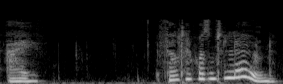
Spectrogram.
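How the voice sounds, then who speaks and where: An actress playing a sharp-tongued married woman, frightened and defensively rationalising, with a husky voice in a dramatic audio-play delivery. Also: mid-range voice, big pitch swings, slow pace, full character voice. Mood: haunted, fearful. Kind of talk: stage-style audio drama acting.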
